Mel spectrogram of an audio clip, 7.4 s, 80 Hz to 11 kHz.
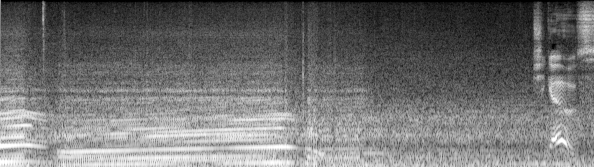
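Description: A Corvette Z51 drops a gear and accelerates hard. The engine note climbs in a strong rising rev, then settles into a loud roar inside the car, and a voice speaks briefly near the end.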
